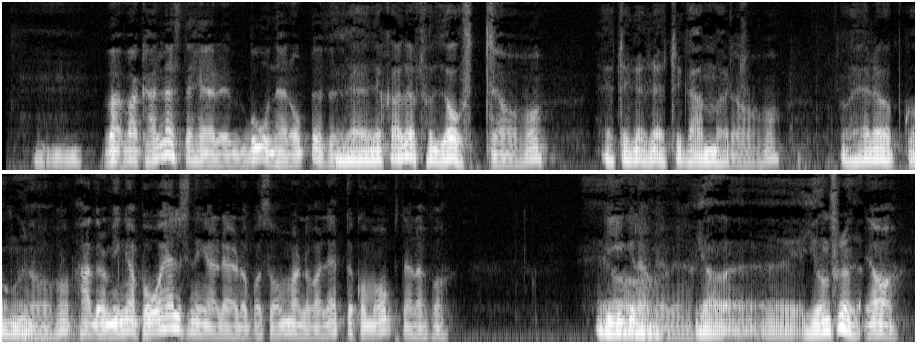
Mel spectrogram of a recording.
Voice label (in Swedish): Munktorp, dialekter; VSTM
